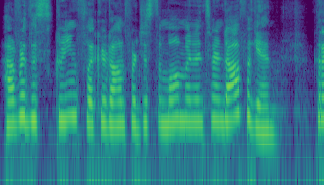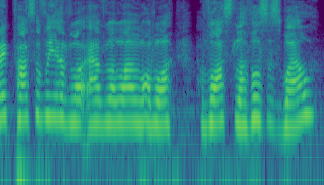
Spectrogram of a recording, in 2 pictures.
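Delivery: high-pitched character voice; Aris. Acted. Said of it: "oh, this is Aris".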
